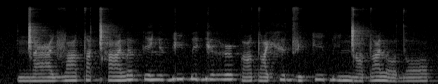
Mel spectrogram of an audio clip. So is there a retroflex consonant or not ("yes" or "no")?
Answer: no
